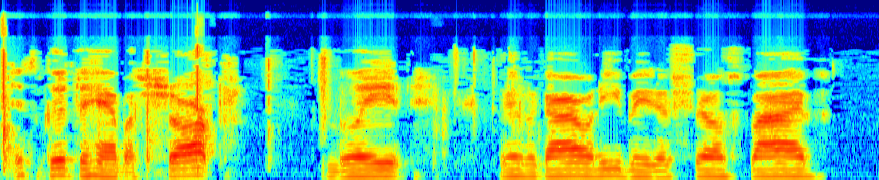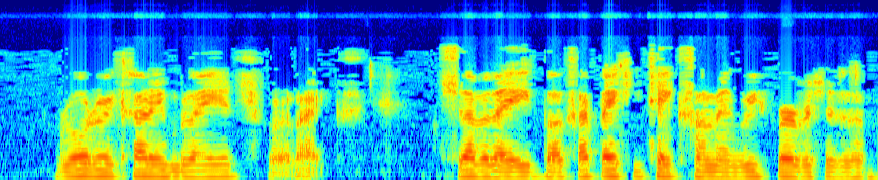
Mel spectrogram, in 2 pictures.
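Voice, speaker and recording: Long, frequent pauses at a fairly slow pace. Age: 60s. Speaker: crafter. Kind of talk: tutorial. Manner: casual.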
